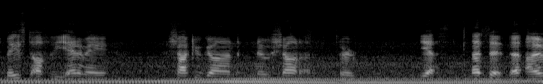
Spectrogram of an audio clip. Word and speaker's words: Shakugan no Shana: this car is based off of the enemy Shakugan no Shana sir yes that's it I was told by the owner that's the way you pronounce it so we're good but the whole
